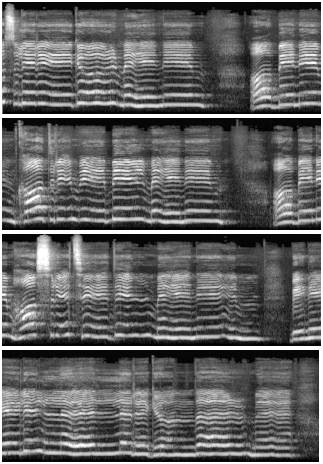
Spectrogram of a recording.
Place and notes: Pinar Mistik
A Turkish Song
